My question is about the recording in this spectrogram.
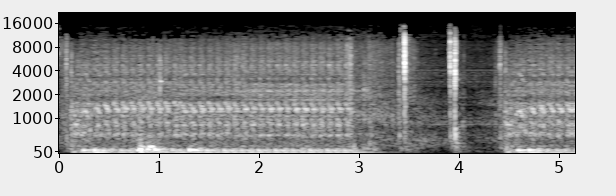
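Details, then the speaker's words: Toyota Camry cold start in snow: low, uneven cranking that stops and restarts and never fires; no fuel pump sound heard, suspected fuel pump failure. "I don't hear the fuel pump uh-oh oh no uh-oh we have fuel pump failure"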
